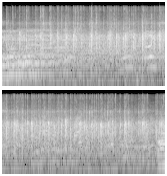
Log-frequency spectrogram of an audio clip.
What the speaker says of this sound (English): a little round of applause for Royce and the goalkeeper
